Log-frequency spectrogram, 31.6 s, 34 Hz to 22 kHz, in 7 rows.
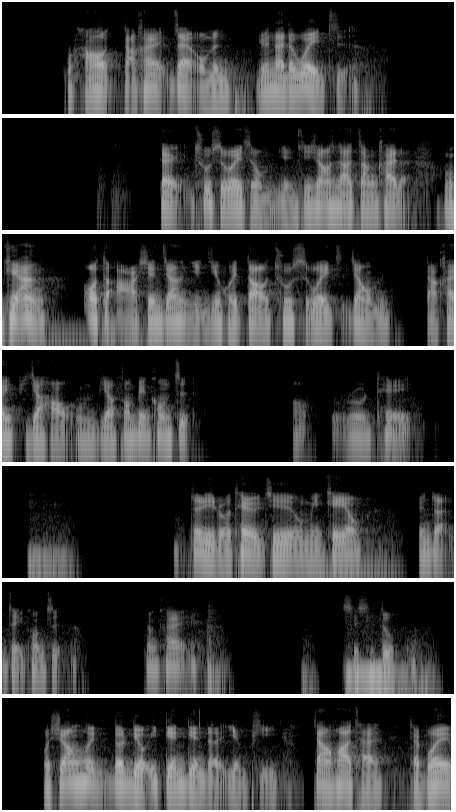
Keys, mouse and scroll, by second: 0.1-6.1 drag, 6.5-7.4 scroll, 7.5-8.0 shift+middle drag, 8.0-8.6 scroll, 8.6 drag, 10.4 alt+r, 13.0 click, 14.5 shift+click, 15.7 shift+click, 18.4 ctrl+z, 21.9-30.2 drag.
